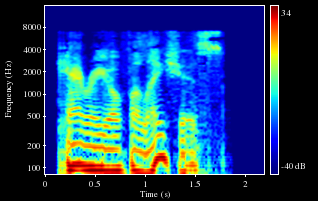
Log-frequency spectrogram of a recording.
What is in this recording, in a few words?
"caryophyllaceous", English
